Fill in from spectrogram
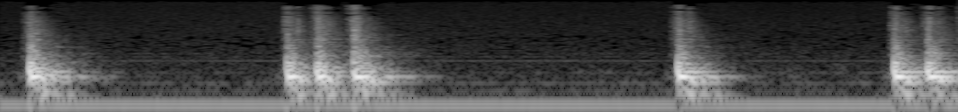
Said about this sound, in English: Who knocks?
